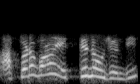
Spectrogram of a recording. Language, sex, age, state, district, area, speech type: Odia, female, 18-30, Odisha, Kendujhar, urban, conversation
